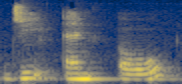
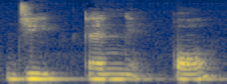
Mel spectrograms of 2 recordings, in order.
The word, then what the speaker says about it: gno: So G-N-O is gno as a sound, gno. G-N-A is gna as a sound, gno, gna.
